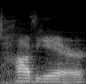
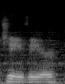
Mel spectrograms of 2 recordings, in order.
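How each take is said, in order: First: The first sound is like an English H. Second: The first sound is like an English J. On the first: The speaker calls it right. "the J was pronounced like an H" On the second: The speaker calls it wrong. "not Javier"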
